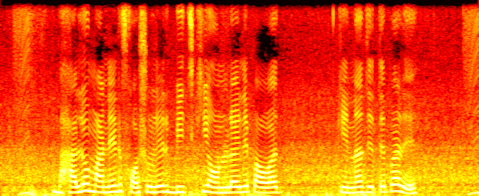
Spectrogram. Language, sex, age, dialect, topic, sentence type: Bengali, female, 18-24, Standard Colloquial, agriculture, question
